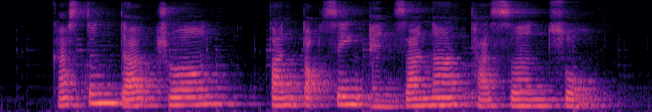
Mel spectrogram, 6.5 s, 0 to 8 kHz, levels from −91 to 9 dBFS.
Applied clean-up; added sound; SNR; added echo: neural separator model SepFormer DNS4.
